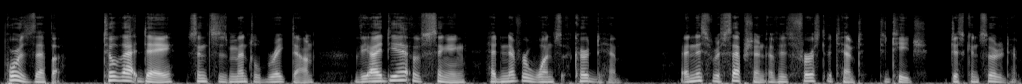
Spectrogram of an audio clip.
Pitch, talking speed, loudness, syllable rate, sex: 125 Hz, 180 wpm, -21 LUFS, 5.4 syllables/s, male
